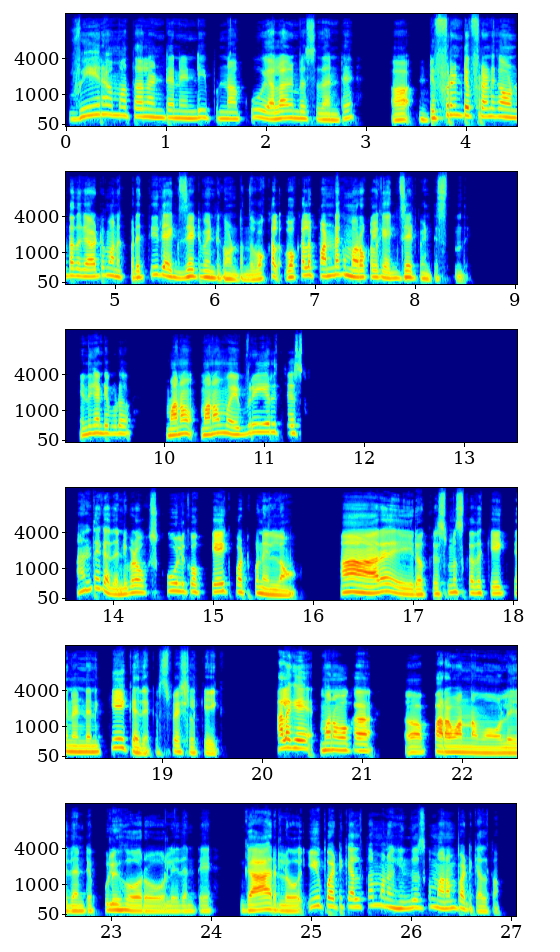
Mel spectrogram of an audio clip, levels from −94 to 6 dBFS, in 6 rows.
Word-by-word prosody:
వేరే 285 +5 -2
మతాలు 230 -2 -3
అంటే 205 0 -5
నండి. 185 +1 -4
ఇప్పుడు 180 -1 -10
నాకు 175 +4 -8 0.2
ఎలా 185 +4 +1
అనిపిస్తది 180 -5 -5
అంటే 155 +7 -7 0.5
ఆహ్, 155 - +1 0.2
డిఫరెంట్, 275 +8 -1
డిఫరెంట్‌‌గా 235 -2 0
ఉంటది 200 -1 -2
కాబట్టి 185 +4 0
మనకు 175 -3 -3
ప్రతిది 220 +8 -3
ఎక్సైట్మెంట్‌‌గా 160 -3 -1
ఉంటుంది. 110 0 -7
ఒకళ్ళ 135 - -3
ఒకళ్ళ 215 +6 0
పండగ 220 +4 +2
మరొకళ్ళకి 170 -1 +1
ఎక్సైట్మెంటిస్తుంది. 140 -3 -5 0.7
ఎందుకంటే, 210 +3 -1
ఇప్పుడు 200 0 -6 0.5
మనం 205 +4 +5 0.2
మనం 210 +5 +3 0.2
ఏవ్రీ 220 +7 -4
ఇయర్ 245 0 -1
చేసు 215 0 -5 2.3
అంతే 245 +7 -4
కదండీ. 140 -5 -1
ఇప్పుడు 185 +1 +2
ఒక 180 - -13
స్కూల్‌కి 220 -2 -5
ఒక 190 - -19
కేక్ 205 0 +6
పట్టుకొనెళ్ళాం. 140 - -1 0.6
ఆ! - - +11 0.2
అరే! 205 +5 +6 0.2
ఈరోజు 135 0 -2
క్రిస్మస్ 185 +6 -5
కదా 170 0 -2
కేక్ 160 +1 -1
తినండి 150 -2 0
అని 150 - -3
కేక్ 260 -1 +4
అది 115 - -4 0.2
స్పెషల్ 145 -4 -4
కేక్. 110 -2 -3 0.6
అలాగే 240 0 +8 0.2
మనం 195 0 +4
ఒక 185 - -9 0.5
ఆ! - - +2 0.2
పరవన్నమో, 135 -3 +4 0.2
లేదంటే 125 0 -3
పులిహోరో, 135 -5 -1 0.2
లేదంటే 125 +1 -10 0.4
గారెలో, 140 -3 +5 0.2
ఇవి 245 +2 -1
పట్టుకెళ్తాం. 230 +1 -3
మనం 225 -3 -4
హిందుస్‌కి 200 +4 -7
మనం 185 +1 -1
పట్టుకెళ్తాం. 120 -10 -6
180 Hz, 145 wpm, -23 LUFS, 145-215 Hz, 2.3 s, ఆ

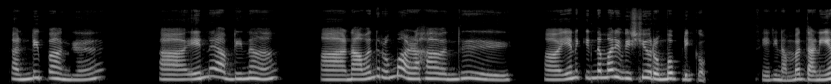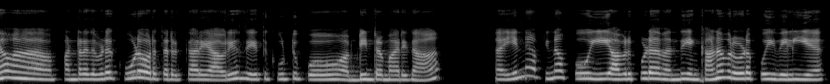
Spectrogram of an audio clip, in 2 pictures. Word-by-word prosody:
கண்டிப்பாங்க. 260 -1 -1 0.9
ஆ - - 0 0.3
என்ன 325 +6 -2
அப்படின்னா, 260 +1 0 0.7
ஆ - - -1 0.2
நான் 235 0 +2
வந்து 320 +7 -2
ரொம்ப 340 +6 -4
அழகா 260 +1 +1
வந்து 240 +5 -2 1.0
எனக்கு 305 +1 -2
இந்த 310 +1 +1
மாரி 340 0 +4
விஷயம் 280 +1 0
ரொம்ப 240 +3 +3
பிடிக்கும். 225 -1 -7 0.5
சரி 205 +1 -7
நம்ம 195 +5 -4
தனியா 215 +7 +4 0.6
பண்றதா 235 0 0
விட 270 +3 +2 0.2
கூட 295 +3 0
ஒருத்தர் 240 -4 -1
இருக்காரு 225 +1 -2
அவரையும் 245 +7 0
சேர்த்து 240 +1 -1
கூட்டிட்டு 245 +2 -4
போவோம். 225 +1 0
அப்படிங்கிற 225 +2 +1
மாரி 215 0 -1
தான். 200 +6 -1 0.8
என்ன 325 +6 -3
அப்படின்னா 320 -1 -2
போய் 265 -1 +1 0.2
அவர் 245 +1 +2
கூட 275 0 +4 0.2
வந்து 225 +2 +1
என் 230 -1 0
கணவரோடு 270 +1 +4
போய் 245 0 +2
வெளியே, 225 -1 +2
245 Hz, 150 wpm, -24 LUFS, 230-275 Hz, 1.0 s, மாரி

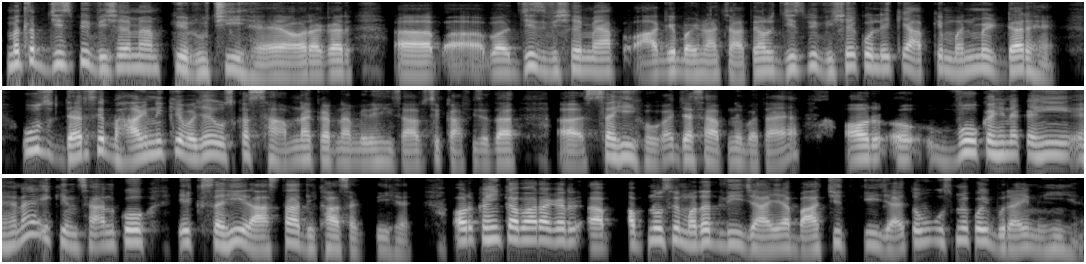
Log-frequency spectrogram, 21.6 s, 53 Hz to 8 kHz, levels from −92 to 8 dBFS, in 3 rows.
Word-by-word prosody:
मतलब 205 0 +4
जिस 195 +2 +1
भी 225 - 0
विषय 165 -1 0
में 165 -1 0
आपकी 155 0 -1
रूचि 130 +4 0
है 105 +1 +2
और 105 +2 +3
अगर 120 +2 +3
अ, - - -12 0.6
ब - - -1
ब 130 0 +5
जिस 175 -6 0
विषय 130 +3 0
में 140 -2 -1
आप 135 0 0
आगे 120 +4 +1
बढ़ना 115 -2 0
चाहते 105 +2 -2
हैं 135 - +3
और - - -1
जिस 150 +2 -3
भी 180 - -1
विषय 130 +4 -2
को 175 - +1
लेके 155 -1 -2
आपके 155 - 0
मन 130 -2 -3
में 155 - +1
डर 150 +1 +7
है, 100 -9 -6 0.3
उस 215 -4 -1
डर 155 - +7
से 220 - +3
भागने 175 -2 +2
की 200 +2 +1
वजाय 150 +4 +1
उसका 170 0 +1
सामना 130 -3 -1
करना 125 -3 -2
मेरे 115 0 -6
हिसाब 105 -3 -4
से - - -5
काफ़ी 100 +3 -6
ज़्यादा 115 +2 +2 0.5
अ, - - 0
सही 150 +7 +2
होगा, 120 +5 -5
जैसा 135 -3 0
आपने 120 0 -4
बताया। - - -5 0.4
और 140 +1 +6
ओ 135 - -2 0.3
वो 195 0 +6
कहीं 180 -2 +3
न 175 - -1
कहीं 170 +1 -1
है 150 +1 -5
ना, 280 - -2
एक 210 -9 -7
इंसान 150 0 -3
को 180 +2 +2 0.2
एक 175 - -3
सही 180 +5 +2
रास्ता 120 +7 +3
दिखा 125 -1 -1
सकती 115 -1 -6
है, 95 - -12 0.3
और 190 - +6
कहीं-कभार 205 -1 +5
अगर 190 -1 +3
अप 130 0 +3
अपनों 200 +5 +1
से 200 +1 0
मदद 175 0 +1
ली 160 0 -6
जाए 120 -4 0
या 135 - +1
बात-चीत 170 +5 -1
की 155 -1 -9
जाए 125 - -3
तो 175 - -2
उसमें 200 +2 -4
कोई 190 -1 +2
बुराई 130 -4 -3
नहीं 120 0 -12
है। 85 - -22
150 Hz, 245 wpm, -22 LUFS, 125-175 Hz, 0.6 s, डर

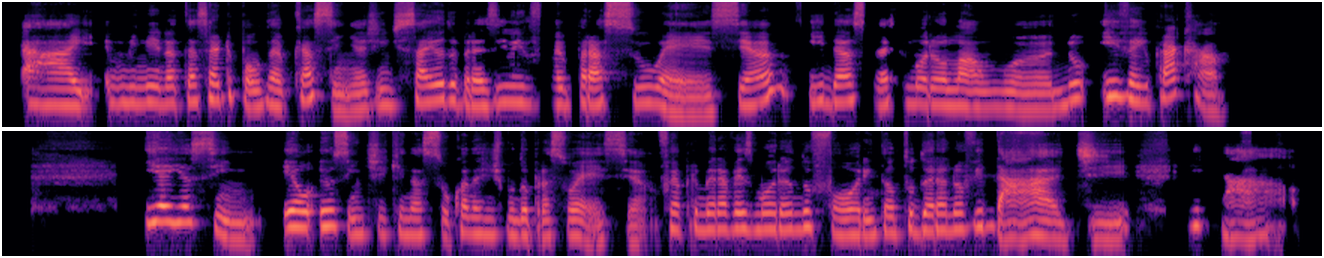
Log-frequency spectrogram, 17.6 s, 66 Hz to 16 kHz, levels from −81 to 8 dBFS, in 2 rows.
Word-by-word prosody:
ai, 180 -2 +2
menina 195 0 -2
até 195 +1 -2
certo 225 +4 +1
ponto 165 - -2
né, 180 - +2
porque 165 - -7
assim, 145 - +1
a - - -2
gente 180 +2 -3
saiu 210 +3 +3
do 220 - -1
Brasil 180 +3 0
e 200 - -2
foi 190 0 -5
pra 185 -1 +3
Suécia, 180 - +1 0.2
e 205 +1 -5
da 205 +1 +3
Suécia 185 -5 -2
morou 185 -2 -1
lá 175 -2 +2
1 160 0 -4
ano 150 +9 -2
e 255 +1 +3
veio 220 -5 0
pra 240 +3 +4
cá. - - -3 1.6
E 295 +2 +5
aí 300 -1 +7
assim, 205 - 0 0.2
eu 235 0 +6
eu 250 - +5
senti 180 -7 -1
que 175 - -8
na 170 0 -2
Su 175 - +2
quando 195 -4 -2
a - - -1
gente 175 0 -5
mudou 170 0 0
pra 160 -1 -4
Suécia, 150 -5 -2
foi 220 - -1
a - - -2
primeira 220 0 -1
vez 225 -1 +1
morando 220 +1 +1
fora 170 -6 0
então 190 +3 -2
tudo 215 +2 -3
era 210 +1 +2
novidade, 165 - +1 0.4
e 255 0 -4
tal. - - -5
190 Hz, 185 wpm, -24 LUFS, 170-220 Hz, 1.6 s, aí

